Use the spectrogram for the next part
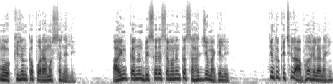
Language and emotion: Odia, sad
